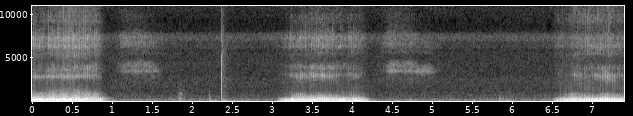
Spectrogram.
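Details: Golden retriever puppy asleep after a fun day of playing, with low rattling snores on each in-breath and quiet pauses between, roughly 18 breaths a minute; snoring.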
